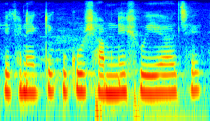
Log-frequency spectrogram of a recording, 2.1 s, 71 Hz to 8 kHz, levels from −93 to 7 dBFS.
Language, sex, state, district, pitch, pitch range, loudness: Bengali, female, Tripura, West Tripura, 220 Hz, 215-230 Hz, -14 LUFS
